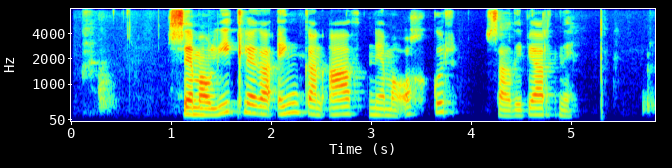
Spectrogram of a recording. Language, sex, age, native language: Icelandic, female, 50-59, Icelandic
